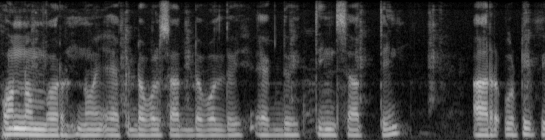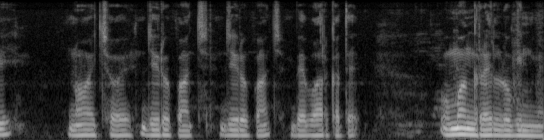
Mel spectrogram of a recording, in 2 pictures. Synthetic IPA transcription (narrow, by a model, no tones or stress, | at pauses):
pʰɔnːɔmbɔɾnɔjɛkɖɔbɔlsat̪̚ɖɔbɔld̪ujɛk̚d̪ujt̪insat̪̚t̪in | aɾuʈipi | nɔjt͡ʃʰɔjd͡ʒiɾupãt͡ʃd͡ʒiɾupãt͡ʃbɛbɔɦaɾkat̪ɛʔ | uməŋɾɛluɡinmɛ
